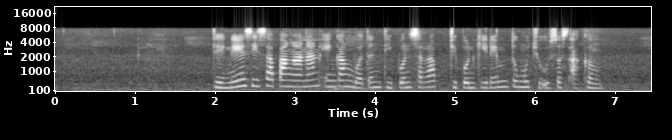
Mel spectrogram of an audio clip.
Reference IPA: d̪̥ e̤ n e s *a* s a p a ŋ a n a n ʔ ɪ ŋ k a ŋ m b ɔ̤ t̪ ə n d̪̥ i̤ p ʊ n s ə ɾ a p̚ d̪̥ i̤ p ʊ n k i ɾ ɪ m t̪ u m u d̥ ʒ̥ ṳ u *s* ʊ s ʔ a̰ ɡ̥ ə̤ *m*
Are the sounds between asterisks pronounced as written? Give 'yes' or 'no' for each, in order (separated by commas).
no, yes, no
